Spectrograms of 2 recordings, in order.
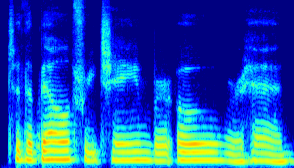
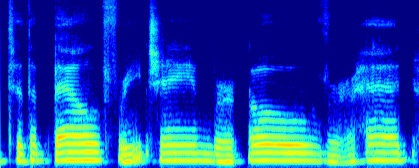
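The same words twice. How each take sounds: First: Slow reading, BELFRY stressed; scanning the meter. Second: Half-speed scansion, "belfry" leaned on, every beat spaced; scanning very slowly. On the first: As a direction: tap out the feet of "To the belfry chamber overhead". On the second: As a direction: stretch each foot of "to the belfry chamber overhead". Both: Shown as a demonstration. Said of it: "maybe you can hear".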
